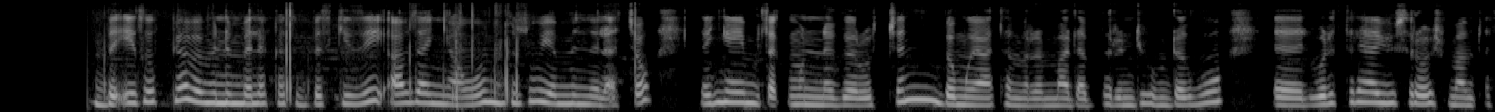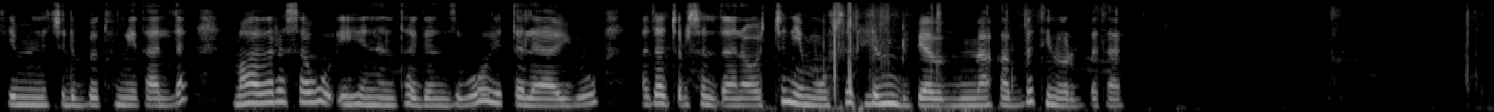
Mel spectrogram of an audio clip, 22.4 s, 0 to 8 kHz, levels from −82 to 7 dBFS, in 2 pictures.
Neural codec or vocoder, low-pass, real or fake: none; 7.2 kHz; real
